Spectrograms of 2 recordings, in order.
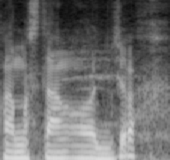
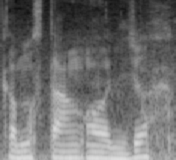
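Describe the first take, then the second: First: The voice is recorded about ten meters away. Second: The voice is recorded about thirty meters away. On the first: "mga approximately mga ten meters away" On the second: "nasa thirty meters away"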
